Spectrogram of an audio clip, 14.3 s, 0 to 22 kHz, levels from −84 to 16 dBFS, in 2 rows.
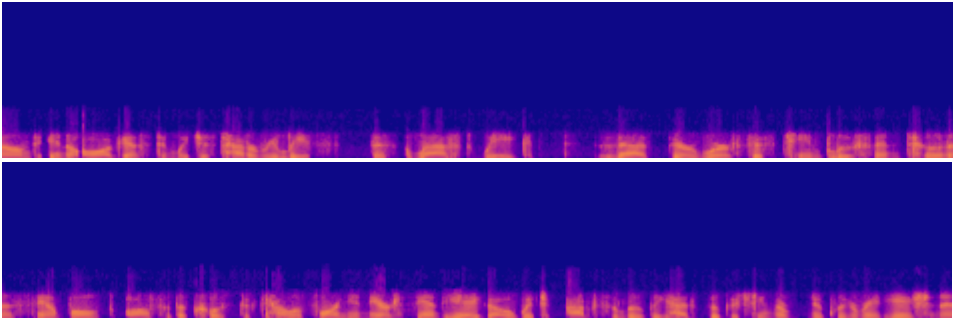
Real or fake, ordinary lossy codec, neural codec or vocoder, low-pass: real; Opus, 16 kbps; none; 7.2 kHz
